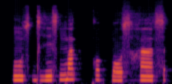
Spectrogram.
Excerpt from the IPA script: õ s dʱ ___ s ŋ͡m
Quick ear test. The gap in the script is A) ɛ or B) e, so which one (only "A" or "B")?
B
